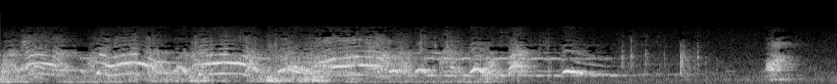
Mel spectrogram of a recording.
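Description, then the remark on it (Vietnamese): Several dogs bark and howl in a dense, overlapping chorus for several seconds, then trail off into a few scattered yips and one last sharp bark against a background hubbub. “Trời ơi, cái gì làm con vậy trời? Chó sủa.”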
